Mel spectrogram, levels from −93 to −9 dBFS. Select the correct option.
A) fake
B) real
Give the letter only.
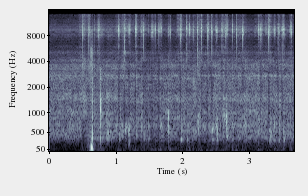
A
